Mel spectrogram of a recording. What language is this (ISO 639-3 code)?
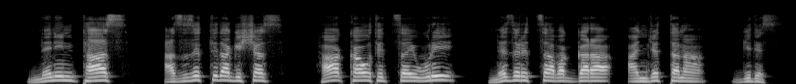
gmv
